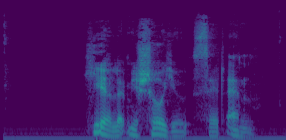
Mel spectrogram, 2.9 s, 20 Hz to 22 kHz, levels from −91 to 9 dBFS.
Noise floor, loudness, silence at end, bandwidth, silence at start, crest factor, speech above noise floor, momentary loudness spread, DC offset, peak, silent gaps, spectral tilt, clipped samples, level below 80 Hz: -72 dBFS; -42 LUFS; 0.35 s; 16 kHz; 0.05 s; 24 dB; 28 dB; 12 LU; under 0.1%; -24 dBFS; none; -2.5 dB/octave; under 0.1%; -70 dBFS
